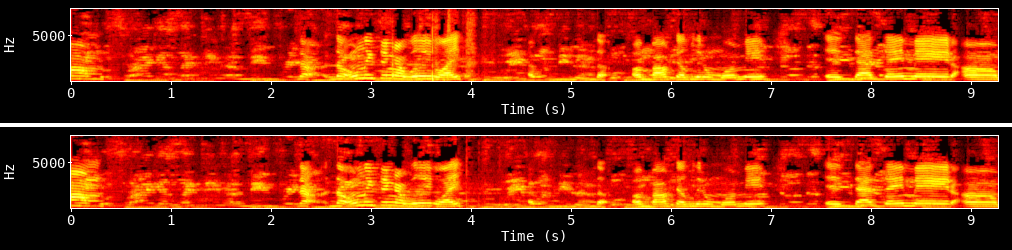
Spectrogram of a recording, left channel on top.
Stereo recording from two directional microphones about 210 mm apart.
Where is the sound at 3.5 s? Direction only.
15° left (ahead or behind).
